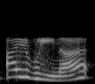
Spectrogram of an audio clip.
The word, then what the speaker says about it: Irina: So you can take a quiz, and it's a free gift for you if you go to Free Gift from Irina, and it's spelled as I-R-I-N-A,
